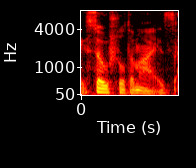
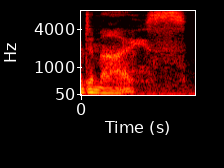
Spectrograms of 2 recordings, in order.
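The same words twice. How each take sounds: First: Said in the usual way. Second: Low, dark, dropping to a hush; ominous. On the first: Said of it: "I should clarify". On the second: Acted. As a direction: say it like a villain sealing fate. Dramatic revenge build-up.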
